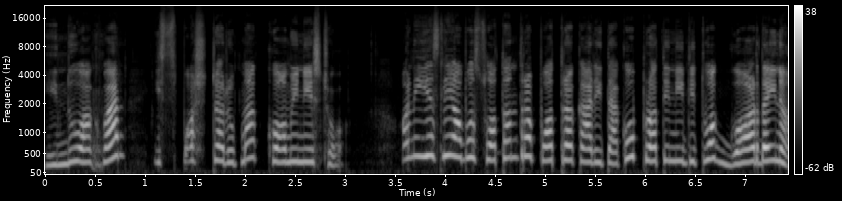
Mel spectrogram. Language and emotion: Nepali, disgusted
